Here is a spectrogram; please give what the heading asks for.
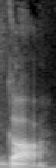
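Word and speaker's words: Gaugh: his name bud g-a-u-g-h i don't know how to pronounce it i think it's gah but i'm also assuming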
